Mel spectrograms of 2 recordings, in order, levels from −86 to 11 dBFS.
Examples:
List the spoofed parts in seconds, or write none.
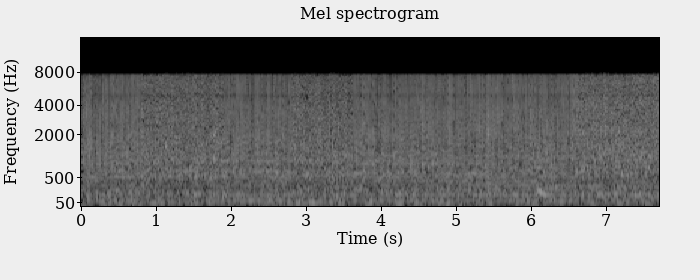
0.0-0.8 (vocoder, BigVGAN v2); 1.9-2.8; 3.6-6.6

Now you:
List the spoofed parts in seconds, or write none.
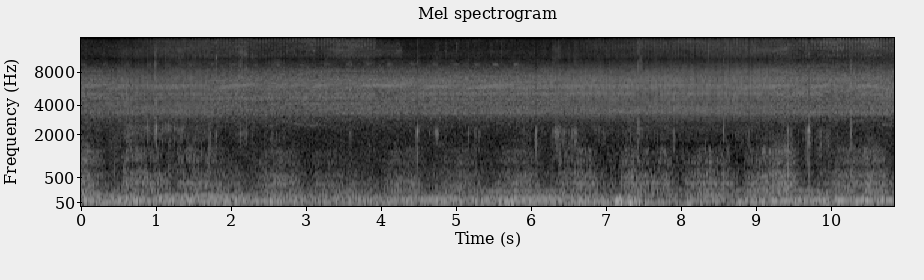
0.5-1.7 (vocoder, BigVGAN v2); 6.3-9.2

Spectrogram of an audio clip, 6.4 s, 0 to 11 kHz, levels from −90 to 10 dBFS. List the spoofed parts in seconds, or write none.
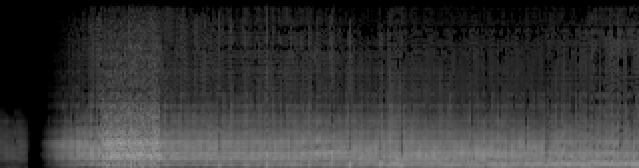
0.0-1.0 (vocoder, BigVGAN v2); 1.6-6.4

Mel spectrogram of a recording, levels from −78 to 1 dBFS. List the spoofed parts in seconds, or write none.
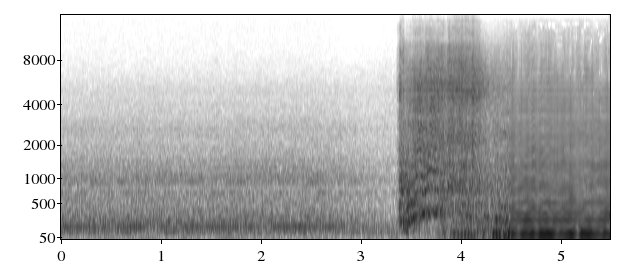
4.5-5.5 (vocoder, BigVGAN v2)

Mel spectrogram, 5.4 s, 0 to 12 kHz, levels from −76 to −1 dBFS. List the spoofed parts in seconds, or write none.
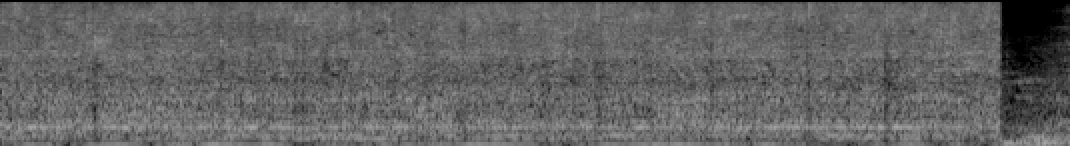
0.0-0.9 (vocoder, BigVGAN v2)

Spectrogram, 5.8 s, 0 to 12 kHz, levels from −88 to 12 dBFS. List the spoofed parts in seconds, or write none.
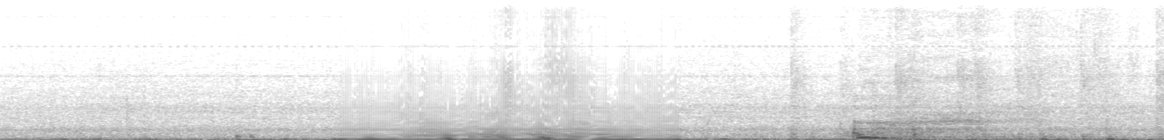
1.7-3.4 (vocoder, BigVGAN v2)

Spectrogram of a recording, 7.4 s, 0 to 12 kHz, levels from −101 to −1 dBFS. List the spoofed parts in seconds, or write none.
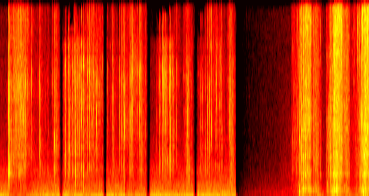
0.0-1.1 (vocoder, BigVGAN v2)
